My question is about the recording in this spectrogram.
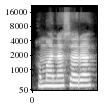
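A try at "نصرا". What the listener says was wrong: Nasara, a little bit longer.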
